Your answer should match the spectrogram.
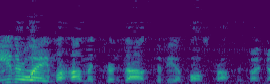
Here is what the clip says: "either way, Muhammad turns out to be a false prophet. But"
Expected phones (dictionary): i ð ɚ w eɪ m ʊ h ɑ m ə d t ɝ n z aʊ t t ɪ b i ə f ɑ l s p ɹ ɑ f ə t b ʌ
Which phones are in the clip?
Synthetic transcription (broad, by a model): i ð ɚ w eɪ m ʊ h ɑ m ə d t ɝ n z aʊ t t ɪ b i ə f ɑ l s p ɹ ɑ f ə t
